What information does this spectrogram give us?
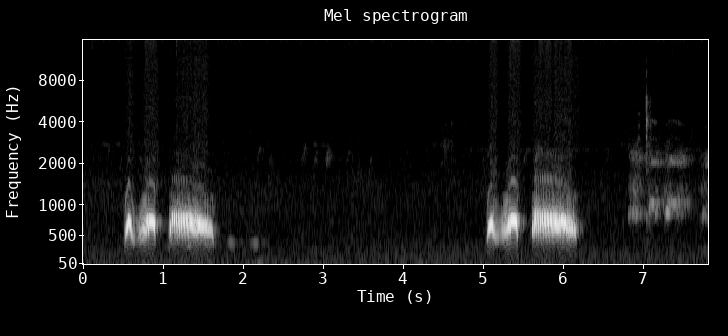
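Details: Spotted dove calling as a decoy to lure wild doves: two identical phrases about four seconds apart, each a short hooked coo then a longer rough low coo, with faint chirps at the end.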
